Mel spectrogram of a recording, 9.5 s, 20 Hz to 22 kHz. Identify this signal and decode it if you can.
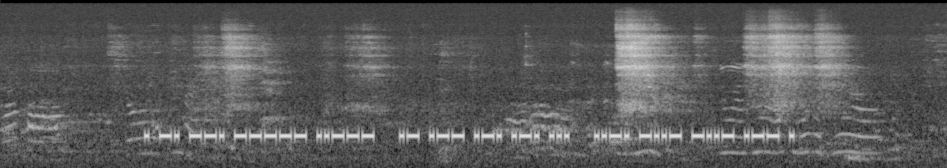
Morse code, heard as a keyed tone, machine-sent, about 32 wpm, 790 Hz, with the noise of a restaurant. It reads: ENG02 AWRRS FXXWE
